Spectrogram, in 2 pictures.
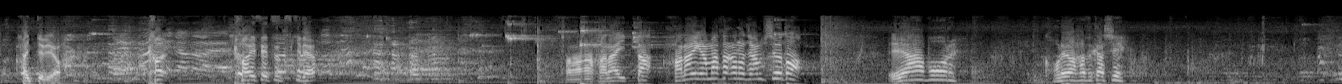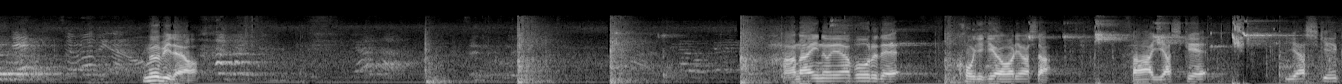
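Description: Young men call out to each other in a large echoing gym.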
